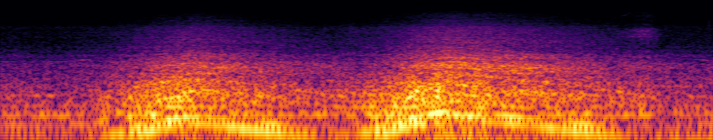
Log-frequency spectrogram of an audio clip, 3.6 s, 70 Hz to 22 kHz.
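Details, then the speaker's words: Jaguar XK8 with a prior no-start, running on a borrowed battery after fresh fuel; two smooth throttle blips rise and fall cleanly from idle with no stumble, engine takes throttle well. "Can it cope with any throttle whilst it's running? Here we go. Yeah. In fact, it sounds good."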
